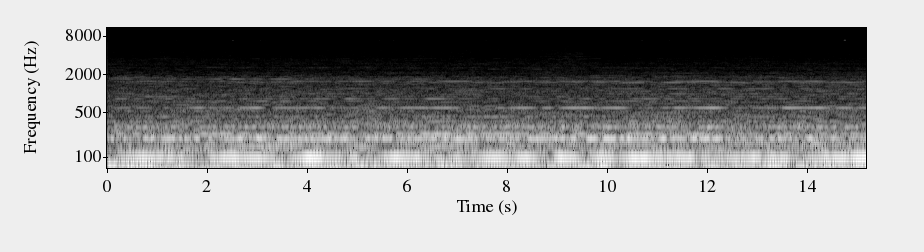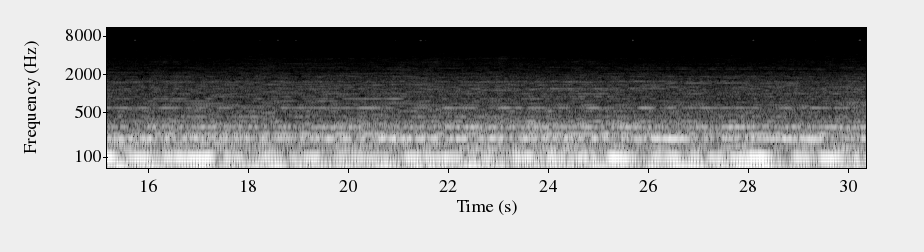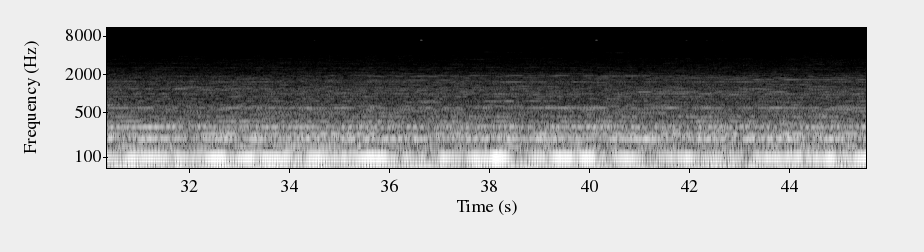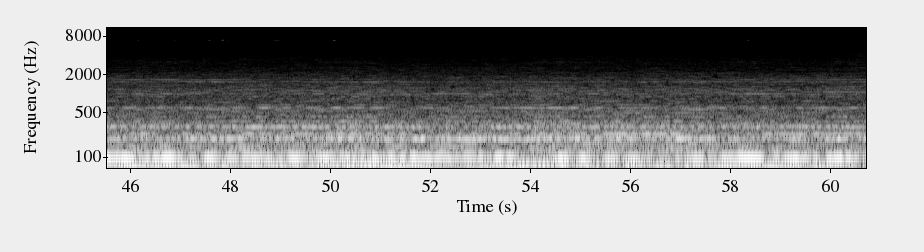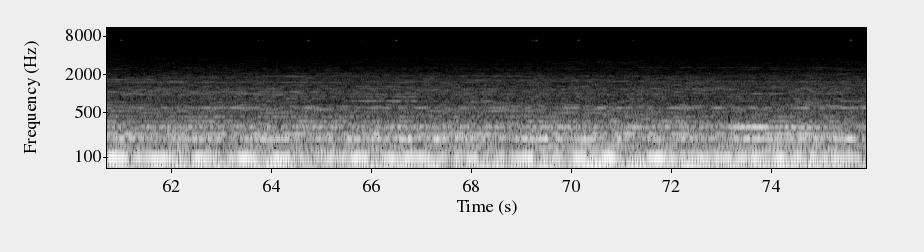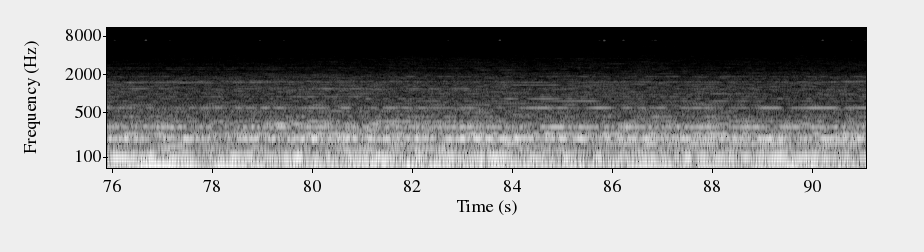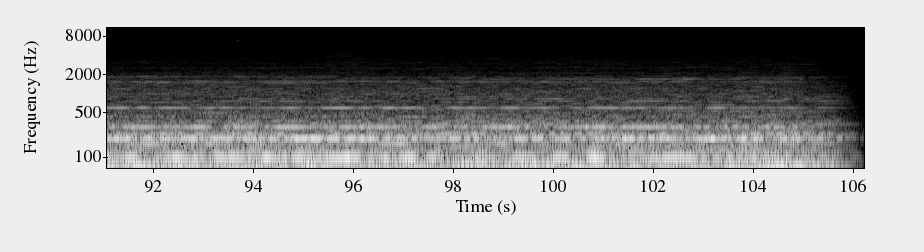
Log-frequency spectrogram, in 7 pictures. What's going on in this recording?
Dark and creepy sound design. fifth step of process of the bus sample on Ableton. Recorded the two previous sample playing simultaneously, so one normal and one reversed and re-processed, to have a more powerfull sound.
